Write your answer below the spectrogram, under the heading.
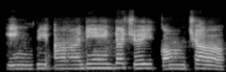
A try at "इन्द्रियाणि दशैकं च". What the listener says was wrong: नी पे कम रुकिए।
